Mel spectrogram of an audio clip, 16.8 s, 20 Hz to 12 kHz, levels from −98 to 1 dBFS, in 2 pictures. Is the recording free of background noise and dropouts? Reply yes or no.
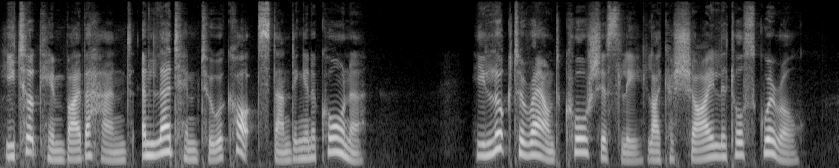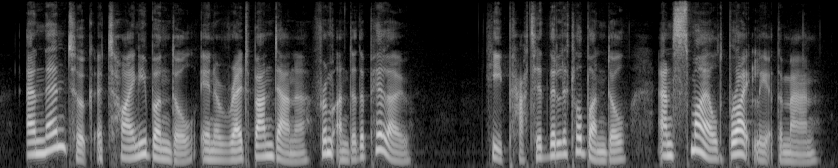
yes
